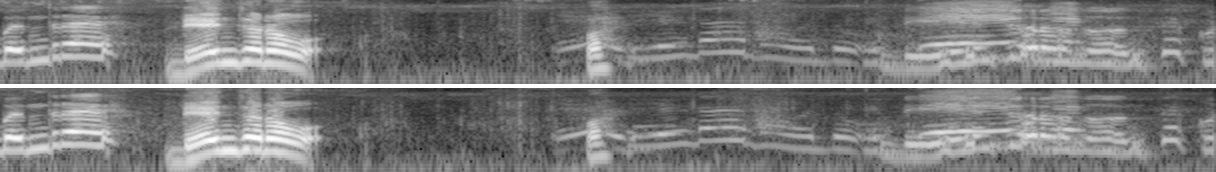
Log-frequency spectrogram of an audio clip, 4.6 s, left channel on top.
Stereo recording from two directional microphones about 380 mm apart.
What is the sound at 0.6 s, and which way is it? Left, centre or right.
Speech, centre.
